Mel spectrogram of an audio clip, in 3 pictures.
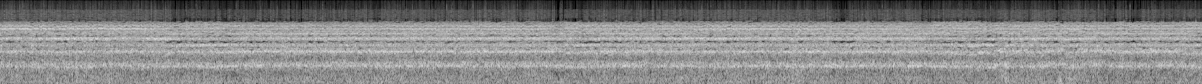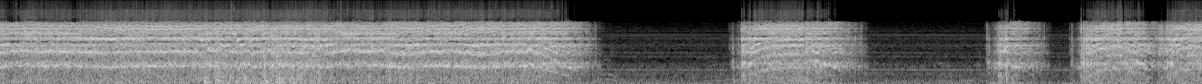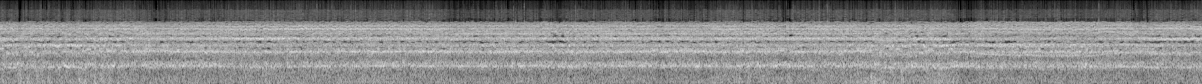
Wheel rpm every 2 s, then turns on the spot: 220, 230, 230, 230, 230, 230, 220, 220, 160, 30, 30, 60, 210, 230, 230, 230, 230, 210.
none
